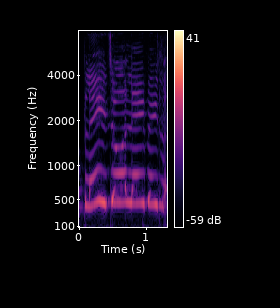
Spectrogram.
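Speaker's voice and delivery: put-on high, slow, whiny child's plea; imitating pleading little boy. Son begging mum not to leave, high child whine. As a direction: beg like a small boy clinging on.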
